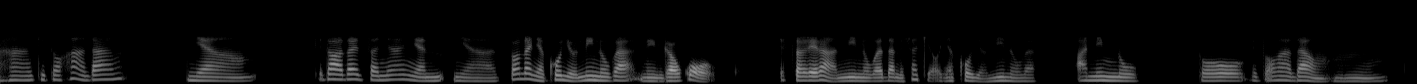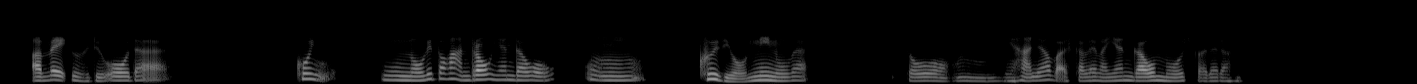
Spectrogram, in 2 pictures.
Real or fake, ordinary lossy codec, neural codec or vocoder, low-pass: fake; none; codec, 24 kHz, 0.9 kbps, WavTokenizer, large speech release; 3.6 kHz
